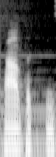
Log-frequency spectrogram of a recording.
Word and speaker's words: Palpatine: why are you getting on my ass about pronouncing it wrong, too? I I'm not. No, that's not it. Uh, Emperor Palin, get a hold of your words before you speak them, Jack. Emperor Palpatine says, "I had my feet on yesterday and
